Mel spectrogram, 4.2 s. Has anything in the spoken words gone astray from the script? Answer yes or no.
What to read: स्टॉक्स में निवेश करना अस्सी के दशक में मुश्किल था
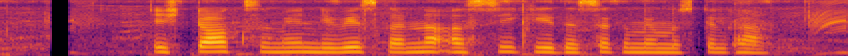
no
